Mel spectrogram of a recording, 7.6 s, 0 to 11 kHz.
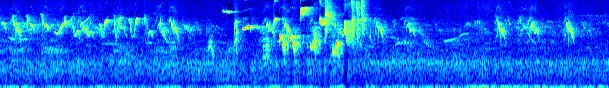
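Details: Common nightingale song from 2020: rapid high chirping phrases, a loud burst of sharp notes in the middle, then pauses broken by short isolated whistles.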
